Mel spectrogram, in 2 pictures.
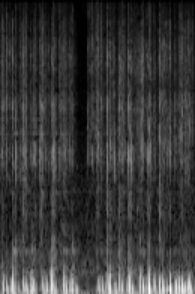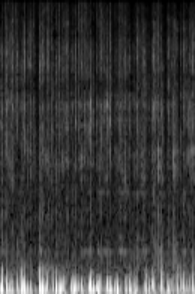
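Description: Fingertips and short nails of both hands scratch and tap a tall, hollow, cylindrical Pringles chip can made of a cardboard tube with a paper label. A rapid, irregular stream of dull, low, hollow thumps with very short decay is heard, mixed with faint scratchy texture and a brief pause near the one-second mark.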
